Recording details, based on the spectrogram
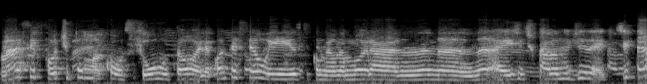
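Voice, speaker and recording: Against noticeable background noise, a woman with a fairly high pitch talks at a moderate pace. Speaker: psychologist, live co-host. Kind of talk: live stream chat. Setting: live video stream. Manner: loud.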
